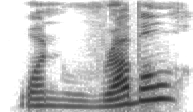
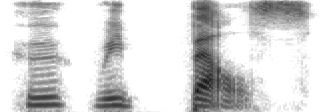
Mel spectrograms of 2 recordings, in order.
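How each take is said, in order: First: "rebel" as a noun, REB-el; stress on first syllable. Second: "rebels" as a verb, re-BELS; light re-, long stressed BELS in "rebels"; stress on second syllable. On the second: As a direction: slowly lean on BELS in "rebels". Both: Shown as a demonstration. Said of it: "you stress the syllable before".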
